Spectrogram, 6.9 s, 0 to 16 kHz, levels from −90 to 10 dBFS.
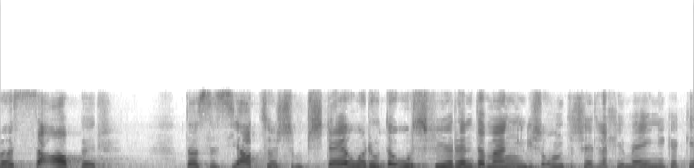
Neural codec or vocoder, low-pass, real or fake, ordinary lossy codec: none; 7.2 kHz; real; none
